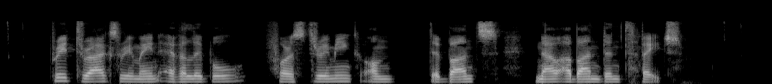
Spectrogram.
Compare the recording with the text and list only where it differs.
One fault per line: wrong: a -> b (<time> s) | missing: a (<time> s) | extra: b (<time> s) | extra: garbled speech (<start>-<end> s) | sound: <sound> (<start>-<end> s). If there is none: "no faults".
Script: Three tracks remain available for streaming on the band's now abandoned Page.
no faults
